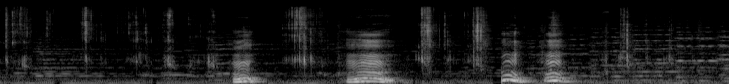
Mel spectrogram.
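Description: Sausage with green beans gets chewed up close, with repeated loud crunchy bites in irregular bursts and softer mouth noises in between.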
